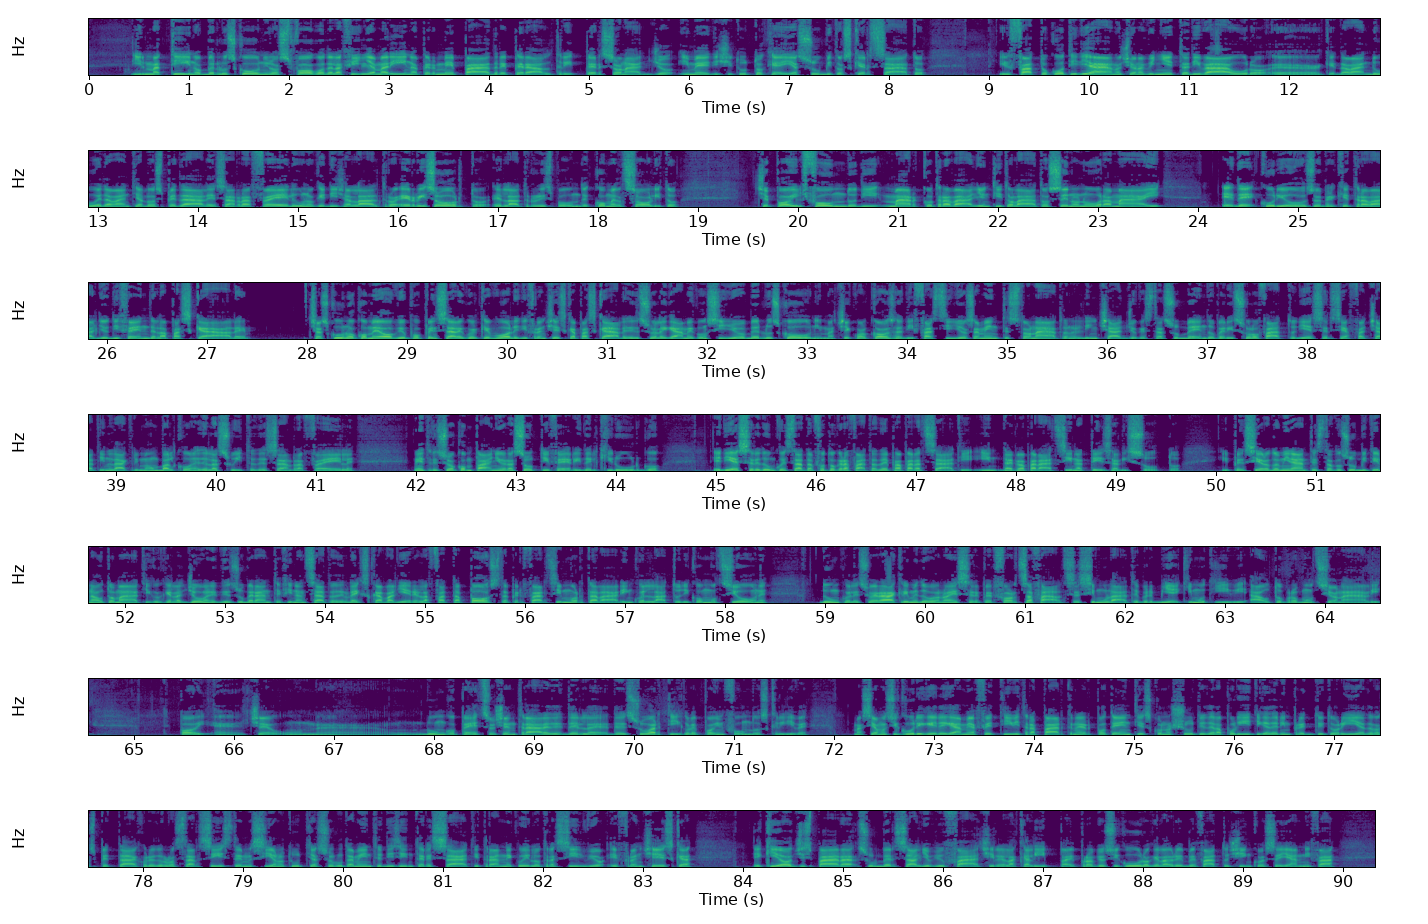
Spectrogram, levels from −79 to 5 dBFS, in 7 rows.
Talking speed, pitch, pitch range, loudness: 165 wpm, 95 Hz, 85-100 Hz, -22 LUFS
